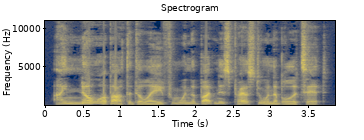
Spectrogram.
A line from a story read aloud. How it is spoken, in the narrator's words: Shannon told Marty impatiently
